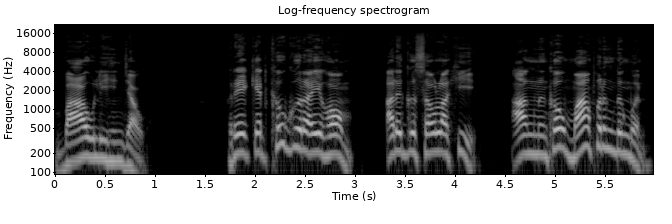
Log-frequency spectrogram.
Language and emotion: Bodo, angry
